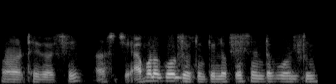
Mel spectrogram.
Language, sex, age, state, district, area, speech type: Odia, male, 18-30, Odisha, Malkangiri, urban, conversation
